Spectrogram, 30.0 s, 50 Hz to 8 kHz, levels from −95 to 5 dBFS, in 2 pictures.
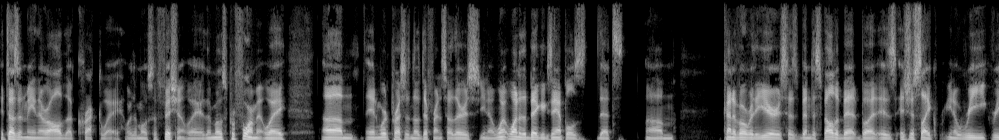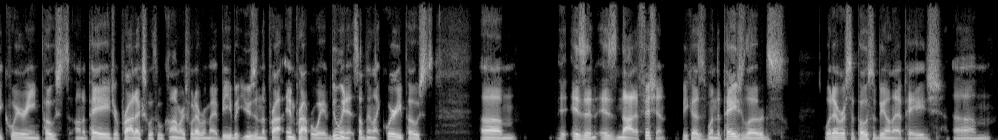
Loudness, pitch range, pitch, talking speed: -20 LUFS, 95-110 Hz, 100 Hz, 200 wpm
